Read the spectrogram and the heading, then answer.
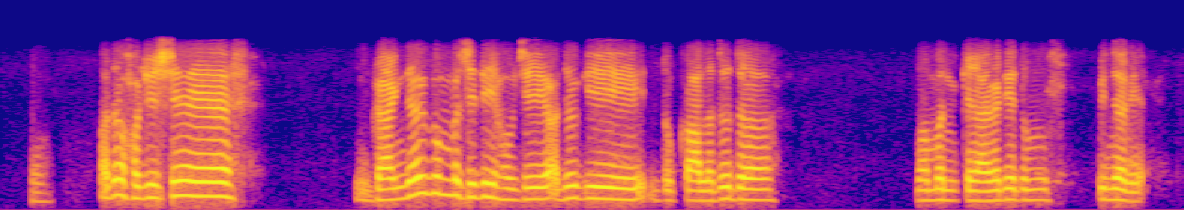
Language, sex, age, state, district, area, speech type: Manipuri, male, 30-45, Manipur, Kangpokpi, urban, conversation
